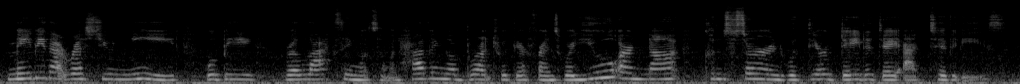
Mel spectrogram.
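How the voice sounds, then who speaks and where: With audible room echo, a woman delivers her words at a fairly slow pace. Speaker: tarot card reader. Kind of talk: pick-a-card tarot reading to viewers. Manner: casual, animated.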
